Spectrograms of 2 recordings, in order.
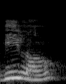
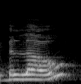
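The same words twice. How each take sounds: First: The stress is on the first syllable. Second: The stress is on the second syllable. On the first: The speaker calls it wrong. "we don't say below" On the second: The speaker calls it right. "So we say below"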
